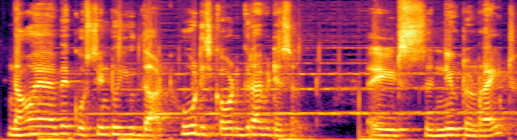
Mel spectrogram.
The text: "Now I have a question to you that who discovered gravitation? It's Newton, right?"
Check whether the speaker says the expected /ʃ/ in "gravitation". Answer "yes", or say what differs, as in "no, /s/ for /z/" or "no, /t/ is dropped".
no, /s/ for /ʃ/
